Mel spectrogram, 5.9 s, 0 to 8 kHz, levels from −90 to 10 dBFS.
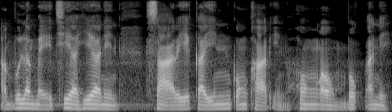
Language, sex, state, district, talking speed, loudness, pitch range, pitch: Mizo, male, Mizoram, Aizawl, 145 wpm, -20 LUFS, 95-105 Hz, 100 Hz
